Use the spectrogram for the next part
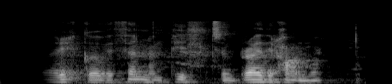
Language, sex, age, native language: Icelandic, male, 13, Icelandic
